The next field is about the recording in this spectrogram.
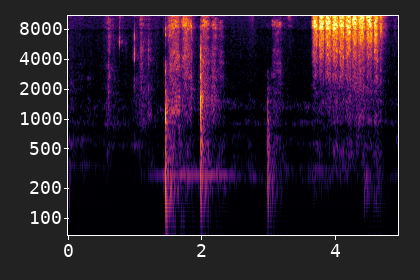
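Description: Scratchy strokes of someone drawing a diagram on a board: a few sharp, separate marks, then a quick run of short rhythmic rubbing scribbles near the end, moderately loud against a quiet background.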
